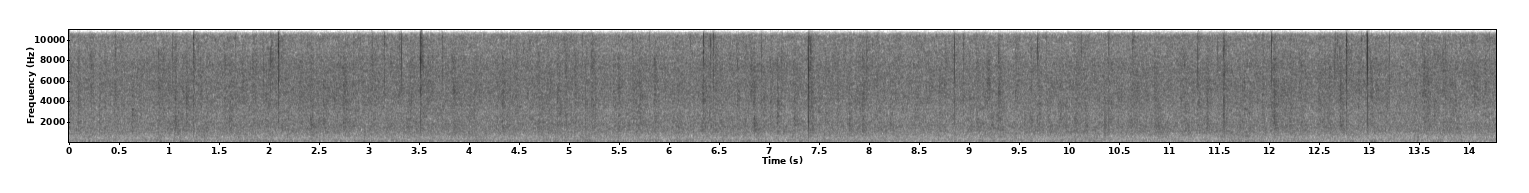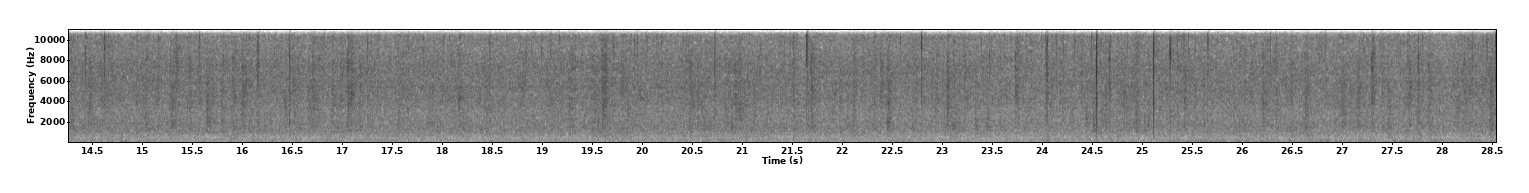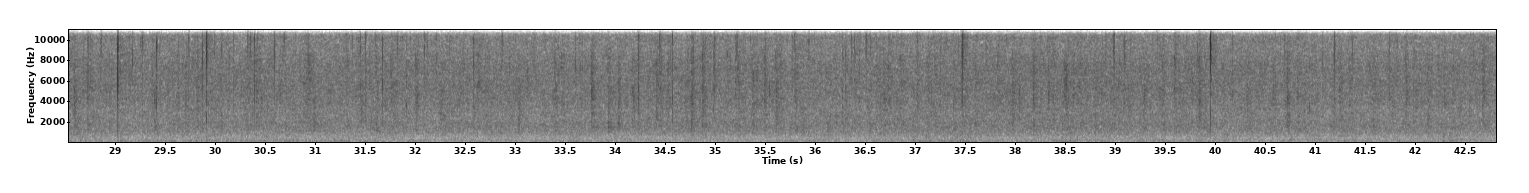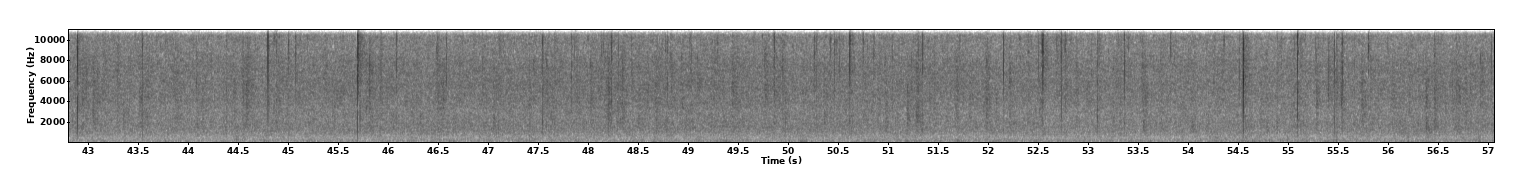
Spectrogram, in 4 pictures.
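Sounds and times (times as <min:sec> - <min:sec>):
steady rain: 0:00.0 - 0:57.0
wood fire crackling and popping: 0:00.0 - 0:57.0.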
